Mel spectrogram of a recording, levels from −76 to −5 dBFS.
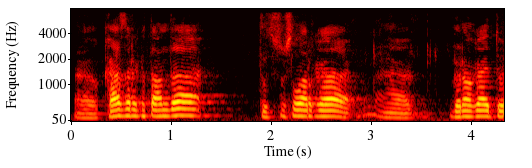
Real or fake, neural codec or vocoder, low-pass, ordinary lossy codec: real; none; 7.2 kHz; AAC, 32 kbps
